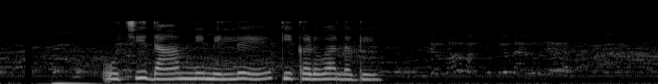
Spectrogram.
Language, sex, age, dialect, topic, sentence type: Magahi, male, 18-24, Northeastern/Surjapuri, agriculture, question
